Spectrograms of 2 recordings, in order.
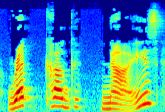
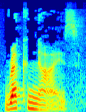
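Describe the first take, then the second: First: The word is said slowly and carefully. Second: The word is said quickly and run together.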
